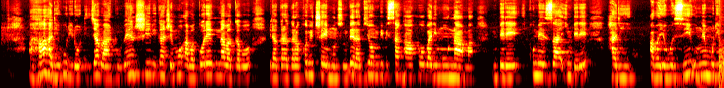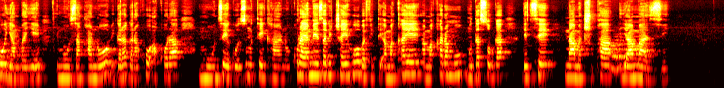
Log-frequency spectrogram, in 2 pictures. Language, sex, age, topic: Kinyarwanda, female, 18-24, government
